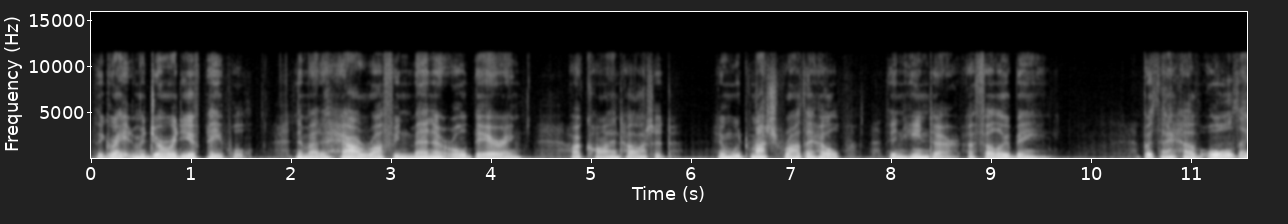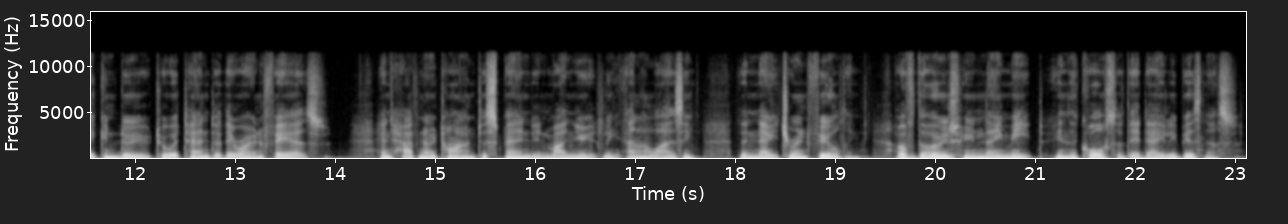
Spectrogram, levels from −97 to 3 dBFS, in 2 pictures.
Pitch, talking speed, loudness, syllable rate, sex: 145 Hz, 165 wpm, -16 LUFS, 4.8 syllables/s, male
